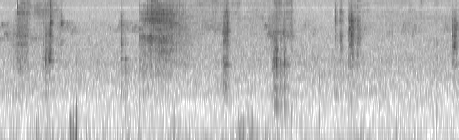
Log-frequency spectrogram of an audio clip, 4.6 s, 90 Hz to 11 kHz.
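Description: Short hisses of a WD-40 aerosol can sprayed through its straw onto the underside of a miter saw's turntable, the longest about half a second, about a second and a half in. Scattered clicks and knocks of the can and saw being handled come between the hisses.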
